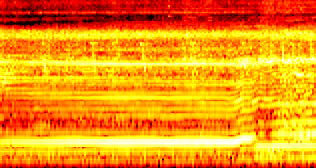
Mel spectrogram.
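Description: One long held musical note at a steady pitch, sliding smoothly up to a higher note just before the end.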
